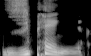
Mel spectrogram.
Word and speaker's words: Xpeng: The 2024 Xpeng, I think that's how you pronounce it. Possibly not with quite as much emphasis. It's not Xpeng, but Xpeng.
